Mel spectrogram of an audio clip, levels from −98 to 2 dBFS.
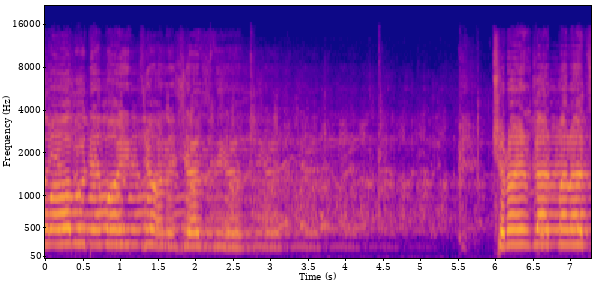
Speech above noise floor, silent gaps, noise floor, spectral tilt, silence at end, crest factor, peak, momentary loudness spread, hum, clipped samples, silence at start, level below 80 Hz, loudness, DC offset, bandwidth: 26 dB; none; -47 dBFS; -3 dB/octave; 0 s; 18 dB; -6 dBFS; 23 LU; none; under 0.1%; 0 s; -78 dBFS; -22 LUFS; under 0.1%; 14.5 kHz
